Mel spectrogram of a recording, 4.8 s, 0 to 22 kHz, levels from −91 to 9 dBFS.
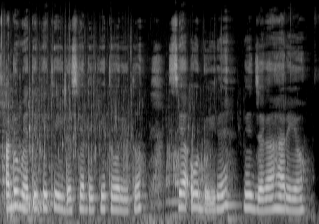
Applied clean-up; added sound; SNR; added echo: none; Toilet flush / Gurgling; 15 dB; none.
